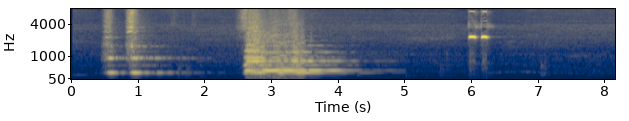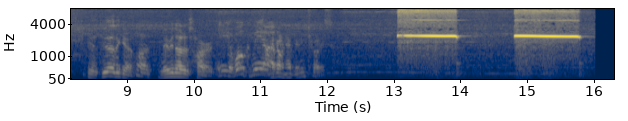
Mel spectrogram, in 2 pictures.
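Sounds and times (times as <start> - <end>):
rail whistles: 0.4 - 5.0, 6.0 - 6.6, 12.2 - 16.0.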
